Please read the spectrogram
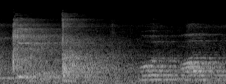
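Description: Table tennis ball struck and bouncing: two sharp clicks about half a second apart, followed near the end by a brief voiced call from a player.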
